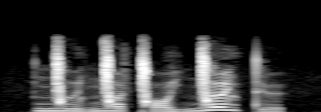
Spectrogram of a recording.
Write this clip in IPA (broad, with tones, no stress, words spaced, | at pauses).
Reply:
ŋ͡ǀɯ˧˩˧lʲŋ͡ǀɐ˧˩ǀɔ˧˩˧j ŋ͡ǀɜ˥˧lʲtʏ˩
